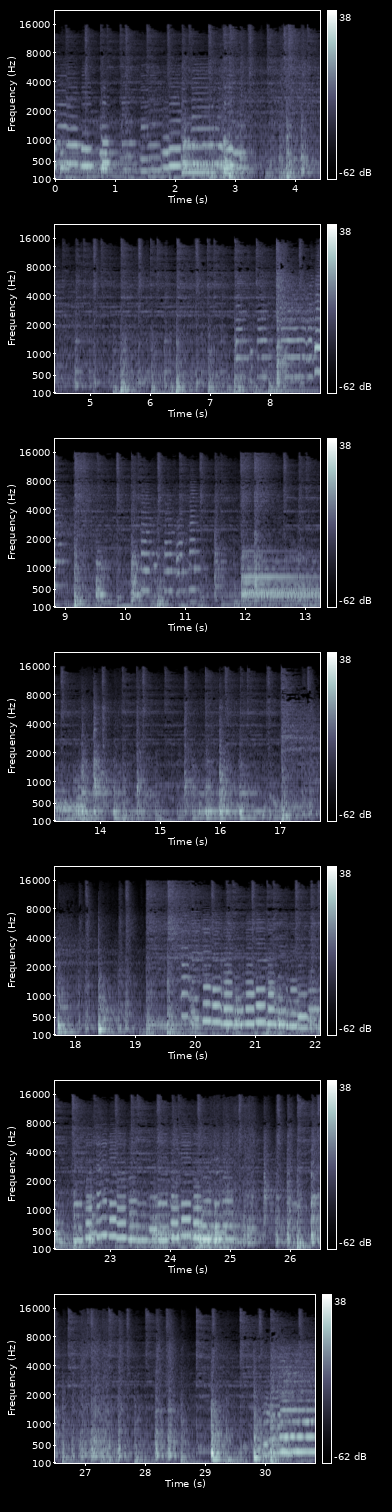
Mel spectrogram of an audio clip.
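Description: Student jazz band playing live: saxophone melody lines over a swinging drum kit, with upright bass and keyboard, and several notes held together as a chord about twelve seconds in.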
